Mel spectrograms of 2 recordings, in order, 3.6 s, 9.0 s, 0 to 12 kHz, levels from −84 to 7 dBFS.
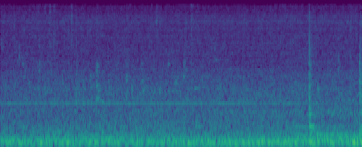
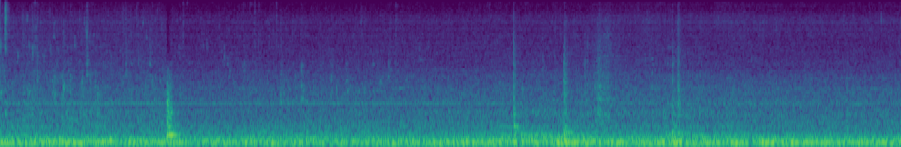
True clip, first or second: first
